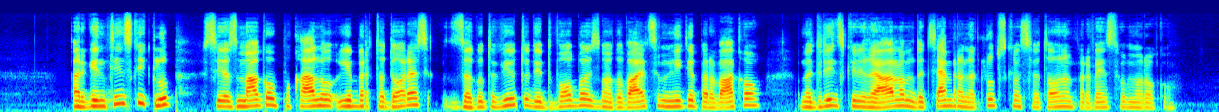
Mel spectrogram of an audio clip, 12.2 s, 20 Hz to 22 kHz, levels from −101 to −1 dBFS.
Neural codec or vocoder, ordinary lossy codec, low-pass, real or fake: codec, 32 kHz, 1.9 kbps, SNAC; none; 14.4 kHz; fake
